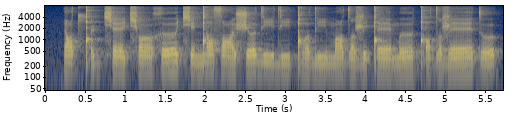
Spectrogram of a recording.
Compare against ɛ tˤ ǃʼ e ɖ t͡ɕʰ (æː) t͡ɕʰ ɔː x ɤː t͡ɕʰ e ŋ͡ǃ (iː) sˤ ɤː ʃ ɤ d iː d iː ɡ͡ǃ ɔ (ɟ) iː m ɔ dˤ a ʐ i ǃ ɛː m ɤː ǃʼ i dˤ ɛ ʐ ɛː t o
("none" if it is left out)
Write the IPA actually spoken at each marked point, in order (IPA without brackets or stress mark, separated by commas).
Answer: ɛː, i, d̪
